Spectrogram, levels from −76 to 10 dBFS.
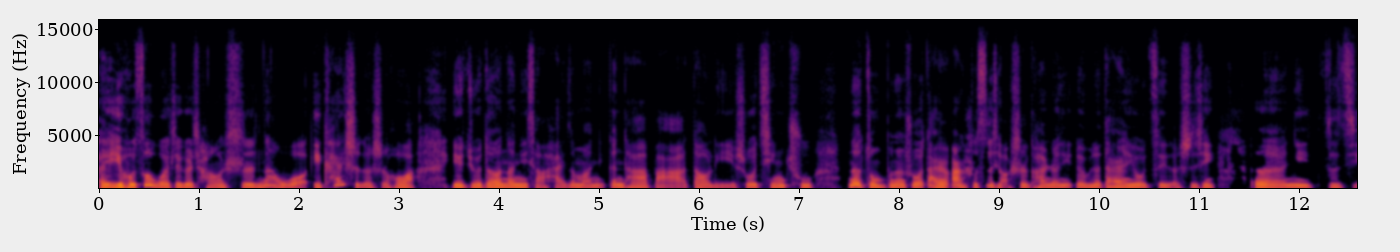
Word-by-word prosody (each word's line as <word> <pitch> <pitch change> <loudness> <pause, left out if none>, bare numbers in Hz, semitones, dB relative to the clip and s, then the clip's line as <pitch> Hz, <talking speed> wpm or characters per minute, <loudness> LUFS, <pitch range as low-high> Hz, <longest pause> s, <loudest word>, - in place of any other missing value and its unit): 哎， 230 - +4
有 210 -3 +7
做 300 +8 +6
过 245 -2 +3
这 235 +1 0
个 220 -1 +3
尝 195 -2 -5
试。 220 +2 -1
那 260 +3 0
我 185 -8 -1
一 240 - +1
开 290 +7 -1
始 370 - -2
的 - - -4
时 - - -7
候 205 - -2
啊， 195 -2 +1 0.4
也 180 - +4
觉 180 +4 0
得 230 -2 +4
那 215 0 +2
你 205 +1 +3
小 220 - -6
孩 - - -7
子 185 +2 -3
嘛， 185 -3 -1
你 155 -1 -3
跟 195 +1 0
他 210 0 -1
把 210 - -4
道 195 -2 -3
理 170 - -7
说 195 0 -1
清 230 +6 0
楚， 165 - -3 0.3
那 285 0 +6
总 170 -9 0
不 255 - 0
能 255 0 +4
说 260 0 +2
大 265 0 0
人 210 - +4
24 230 +2 0
小 210 -6 -5
时 165 -1 -4
看 185 +3 -3
着 185 -1 0
你， 170 - -1
对 165 - -2
不 160 - -2
对？ 155 -2 +1
大 230 0 -1
人 230 0 +2
也 215 - +3
有 200 -4 +2
自 155 +4 -8
己 - - 0
的 155 - -6
事 160 +1 -5
情， 160 0 -3 0.4
呃， 190 -2 +3
你 175 -3 +3
自 225 -3 -6
己 225 +7 -10
205 Hz, 300 characters per minute, -23 LUFS, 180-230 Hz, 0.4 s, 有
